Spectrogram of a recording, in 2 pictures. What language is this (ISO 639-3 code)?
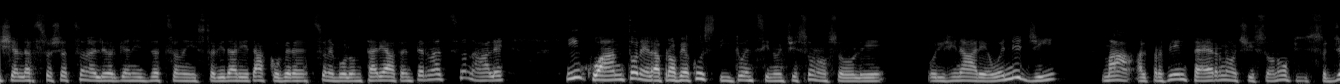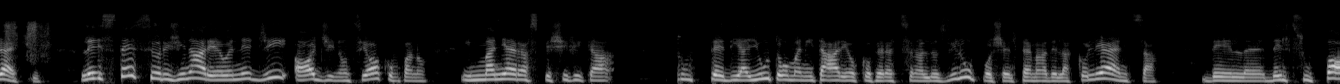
ita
